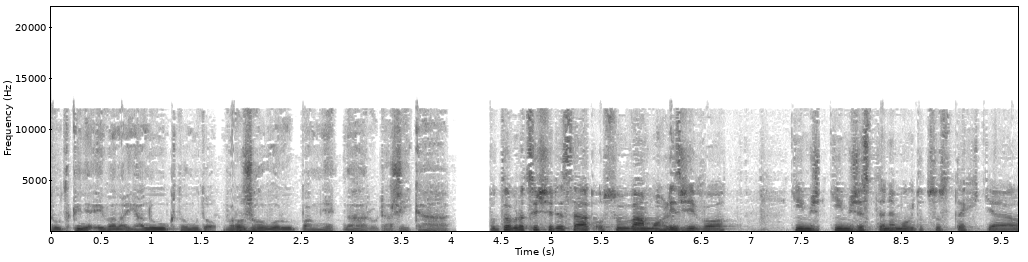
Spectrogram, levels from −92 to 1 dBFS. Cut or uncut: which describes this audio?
cut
